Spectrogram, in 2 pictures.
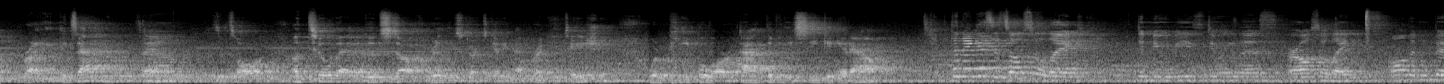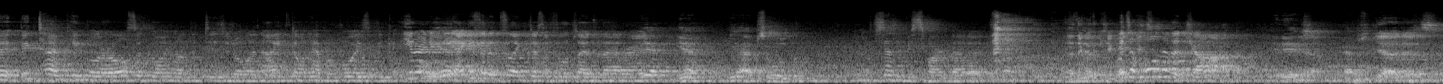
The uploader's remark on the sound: London Comic Con 2018 Panel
